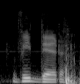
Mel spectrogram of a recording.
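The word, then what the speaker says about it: wieder: Το V είναι W παρεπτόντως. – Vida, Vider είναι. Με W γράφεται, ναι.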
